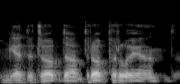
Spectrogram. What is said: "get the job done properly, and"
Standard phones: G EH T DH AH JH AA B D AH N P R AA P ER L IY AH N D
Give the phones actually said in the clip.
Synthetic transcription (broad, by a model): G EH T DH AH JH AA B D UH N P R AA P ER L IY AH N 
